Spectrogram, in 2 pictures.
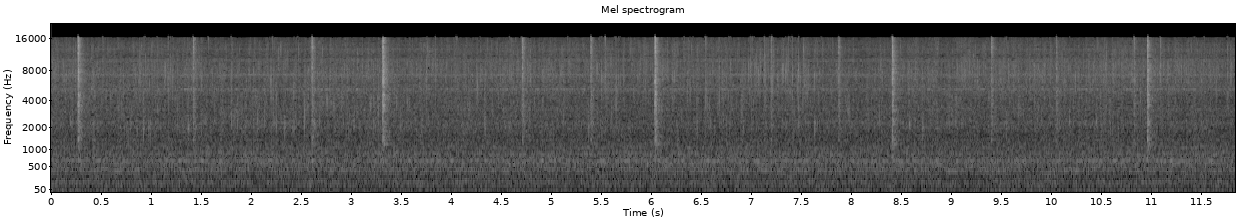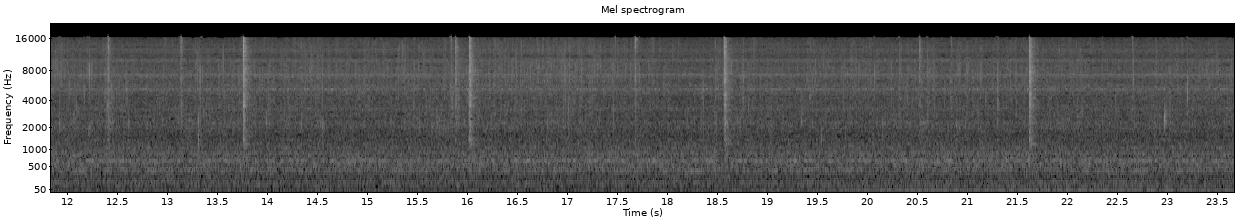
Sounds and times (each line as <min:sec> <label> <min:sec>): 0:00.0 Water Boiling 0:23.6
0:15.8 Cracking sounds from the oven 0:16.2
